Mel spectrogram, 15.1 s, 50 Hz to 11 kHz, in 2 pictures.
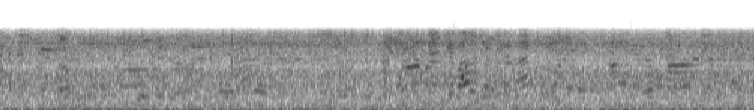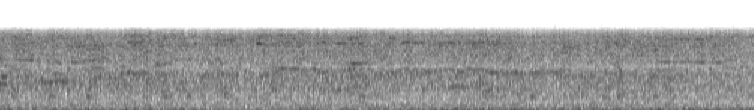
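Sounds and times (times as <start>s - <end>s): people talking indistinctly: 0.0s - 15.0s
vehicle rumble from inside: 0.0s - 15.0s.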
